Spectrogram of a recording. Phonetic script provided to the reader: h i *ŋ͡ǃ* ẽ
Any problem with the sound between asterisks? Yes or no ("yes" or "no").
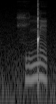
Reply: no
